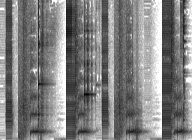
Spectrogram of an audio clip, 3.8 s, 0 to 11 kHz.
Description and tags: ElctroClacks 125bpm03 LoopCache AbstractPercussion
Abstract Percussion Loops made from field recorded found sounds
